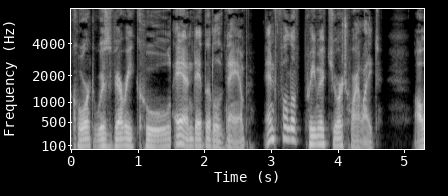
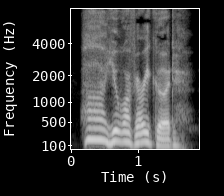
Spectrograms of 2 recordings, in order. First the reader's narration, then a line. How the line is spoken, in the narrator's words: sighed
